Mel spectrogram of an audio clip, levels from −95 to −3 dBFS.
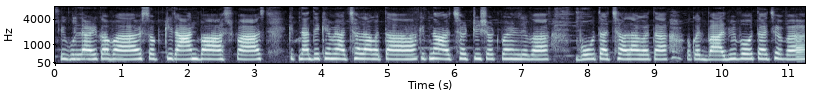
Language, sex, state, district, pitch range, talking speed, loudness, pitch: Hindi, female, Uttar Pradesh, Ghazipur, 235-255 Hz, 150 wpm, -13 LUFS, 245 Hz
